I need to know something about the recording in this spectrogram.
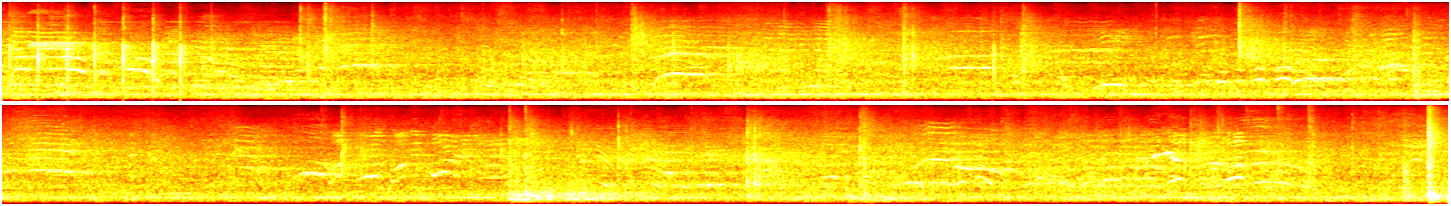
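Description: Skates scrape across the ice.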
